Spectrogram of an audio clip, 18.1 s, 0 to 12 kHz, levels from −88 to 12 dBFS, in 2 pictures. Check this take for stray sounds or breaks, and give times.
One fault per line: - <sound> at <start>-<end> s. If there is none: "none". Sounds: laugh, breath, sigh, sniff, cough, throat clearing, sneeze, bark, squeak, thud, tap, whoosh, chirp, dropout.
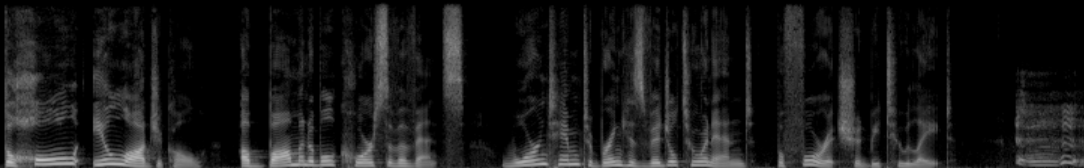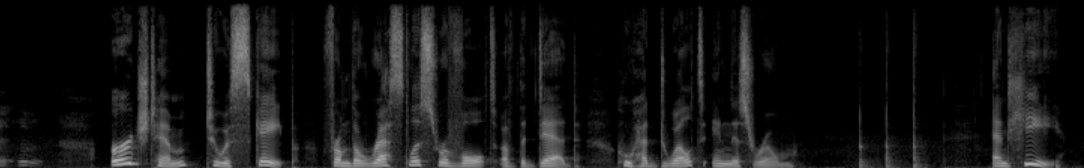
- cough at 8.4-9.4 s
- thud at 16.2-16.8 s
